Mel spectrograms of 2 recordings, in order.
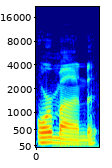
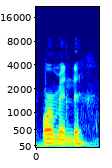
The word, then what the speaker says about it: Ormond: It's not Ormond, it's Ormond. I asked my GPS and that's how it's pronounced it.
